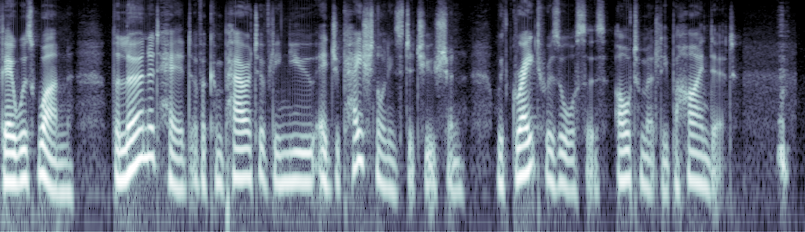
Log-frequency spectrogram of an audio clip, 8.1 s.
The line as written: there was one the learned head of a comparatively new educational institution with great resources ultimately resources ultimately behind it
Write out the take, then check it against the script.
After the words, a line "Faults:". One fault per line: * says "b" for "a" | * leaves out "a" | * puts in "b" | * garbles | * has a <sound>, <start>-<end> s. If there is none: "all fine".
there was one the learned head of a comparatively new educational institution with great resources ultimately behind it
Faults:
* leaves out "resources ultimately"
* has a whoosh, 7.8-7.9 s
